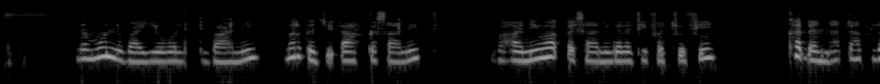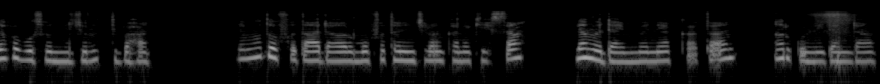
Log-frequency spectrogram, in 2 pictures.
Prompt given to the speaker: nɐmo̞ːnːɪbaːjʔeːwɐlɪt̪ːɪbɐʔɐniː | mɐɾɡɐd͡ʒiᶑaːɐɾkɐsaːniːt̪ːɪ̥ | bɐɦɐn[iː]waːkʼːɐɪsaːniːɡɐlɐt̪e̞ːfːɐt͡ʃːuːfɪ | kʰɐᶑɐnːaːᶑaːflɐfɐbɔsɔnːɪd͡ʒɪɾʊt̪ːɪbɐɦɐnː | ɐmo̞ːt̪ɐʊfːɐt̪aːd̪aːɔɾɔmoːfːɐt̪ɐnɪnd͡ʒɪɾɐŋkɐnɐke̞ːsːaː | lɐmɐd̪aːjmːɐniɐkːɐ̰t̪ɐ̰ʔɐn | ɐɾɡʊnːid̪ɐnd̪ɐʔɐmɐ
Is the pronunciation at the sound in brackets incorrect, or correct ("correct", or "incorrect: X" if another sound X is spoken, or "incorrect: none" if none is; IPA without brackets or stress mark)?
correct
